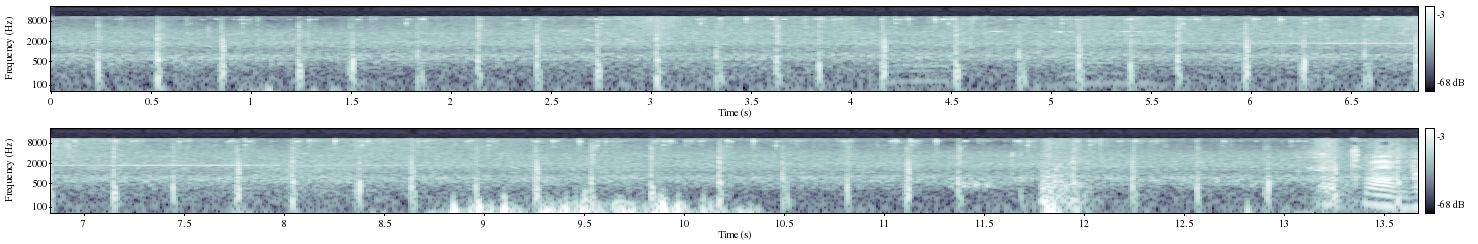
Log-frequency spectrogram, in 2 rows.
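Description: Horse hooves clip-clop in a steady trotting rhythm in a PS4 video game, fairly faint and even, with a louder rumbling swell near the end and someone talking over parts of it.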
